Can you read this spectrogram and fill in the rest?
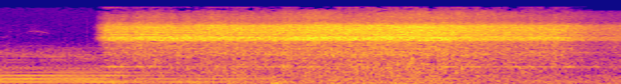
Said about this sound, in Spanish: ¿Escuchó, señora Brugel? Ese ruido lo haces tú. Es la serpiente. Está aquí conmigo, la boa de Brasil.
